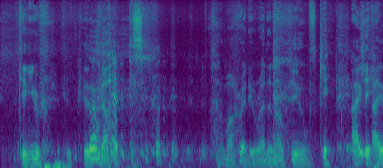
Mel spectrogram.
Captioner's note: board members chattering and giggling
